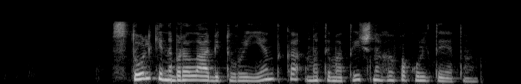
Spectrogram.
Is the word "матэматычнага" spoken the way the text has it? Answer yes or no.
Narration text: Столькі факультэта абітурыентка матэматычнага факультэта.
yes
